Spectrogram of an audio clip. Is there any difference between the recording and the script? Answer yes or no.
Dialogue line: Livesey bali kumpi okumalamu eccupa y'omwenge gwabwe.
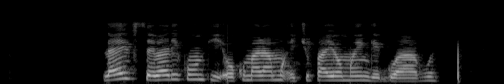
no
